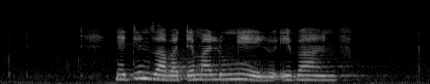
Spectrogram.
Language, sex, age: Swati, female, 20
